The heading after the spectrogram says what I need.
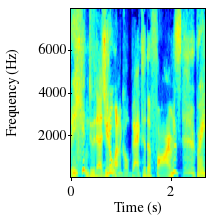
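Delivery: put-on silly, goofy cartoon creature voice. A storyteller voices the character Ben in a Gollum-or-Jar-Jar voice. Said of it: "I can't tell if I'm doing Gollum or Jar Jar Binks".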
